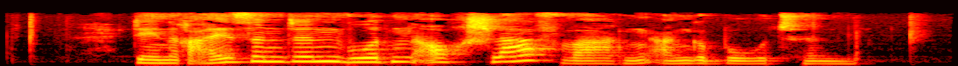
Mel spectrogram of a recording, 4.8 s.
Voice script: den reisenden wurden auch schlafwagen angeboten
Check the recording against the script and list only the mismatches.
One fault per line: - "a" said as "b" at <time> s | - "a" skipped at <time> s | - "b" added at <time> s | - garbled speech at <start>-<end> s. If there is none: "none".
none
